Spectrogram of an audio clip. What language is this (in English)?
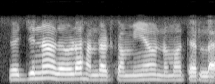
Tamil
